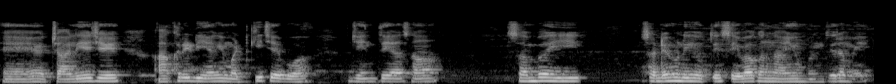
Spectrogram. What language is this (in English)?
Sindhi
